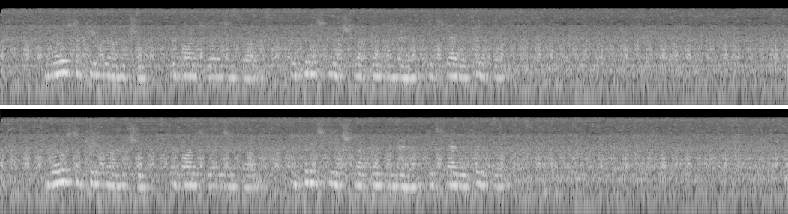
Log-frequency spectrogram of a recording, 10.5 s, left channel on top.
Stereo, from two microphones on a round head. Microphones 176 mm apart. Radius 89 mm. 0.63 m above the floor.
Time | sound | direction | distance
0.6 | a woman speaking | 10° right (ahead or behind) | 1.0 m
